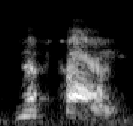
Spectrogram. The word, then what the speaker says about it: Nephtali: I'll let you pronounce it so I don't botch it. Nephtali.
